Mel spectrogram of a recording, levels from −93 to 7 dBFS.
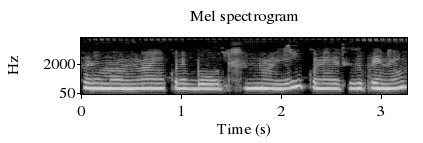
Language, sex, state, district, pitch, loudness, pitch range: Telugu, female, Telangana, Karimnagar, 230 Hz, -17 LUFS, 220-240 Hz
